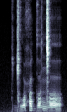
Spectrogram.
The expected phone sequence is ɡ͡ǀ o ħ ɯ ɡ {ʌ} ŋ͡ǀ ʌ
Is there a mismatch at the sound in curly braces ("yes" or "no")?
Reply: no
